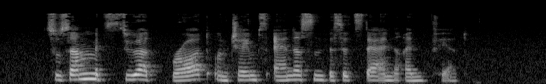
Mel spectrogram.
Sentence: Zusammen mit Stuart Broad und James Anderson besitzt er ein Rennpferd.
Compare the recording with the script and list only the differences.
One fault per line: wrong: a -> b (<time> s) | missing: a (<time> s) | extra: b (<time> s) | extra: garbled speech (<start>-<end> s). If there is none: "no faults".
no faults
